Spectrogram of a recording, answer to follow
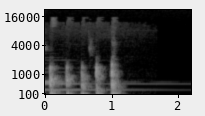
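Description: Five quick knocks, like knocking on a door, in about the first second, over held background music tones that then fade away.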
